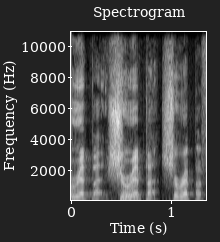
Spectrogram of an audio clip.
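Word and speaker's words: Schirripa: So here's Michael Imperioli, who played Christopher, and Bobby Shripa, I guess is how you say his name, talking about Shripa.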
